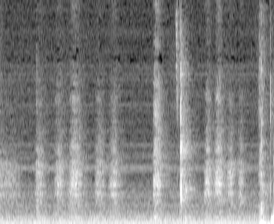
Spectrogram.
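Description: A man sniffing several times at a bottle held to his nose: short, faint sniffs, with a light click partway through.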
